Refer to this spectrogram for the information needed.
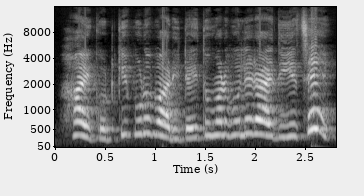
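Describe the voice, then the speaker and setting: An aggrieved man, curt and defensive, voiced by a woman reader. His pitch is high and he sounds uneasy, as a put-upon relative in an audio storybook. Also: fast. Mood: shocked. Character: aggrieved adult brother-in-law, uneasy, worn down by quarrel.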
